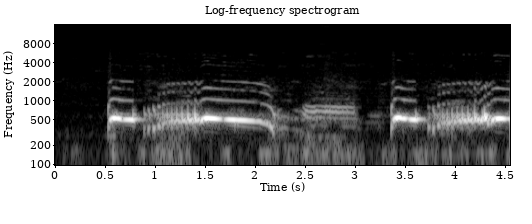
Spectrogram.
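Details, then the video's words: Loud coo of a white dove, a recording for luring, tutoring young doves and rousing males to mate: a sharp opening note, a long throaty tremolo purr sliding lower, a brief softer tail, then a second coo beginning. "suara burung puter putih gacor dor"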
